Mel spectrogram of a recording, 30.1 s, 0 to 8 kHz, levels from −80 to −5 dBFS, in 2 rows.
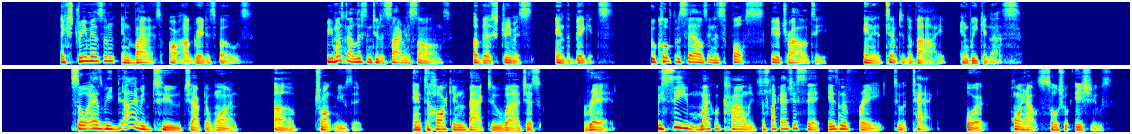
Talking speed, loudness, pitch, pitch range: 145 wpm, -19 LUFS, 120 Hz, 100-145 Hz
